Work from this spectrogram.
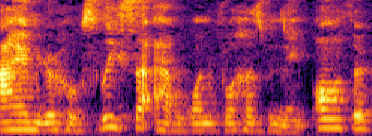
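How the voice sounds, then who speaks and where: A woman talks at a very fast pace, somewhat breathy, with ordinary pitch variation. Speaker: YouTube TV show reviewer. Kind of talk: casual vlog review. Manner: soft-spoken.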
